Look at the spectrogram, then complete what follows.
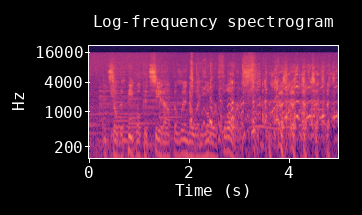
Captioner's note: laughter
